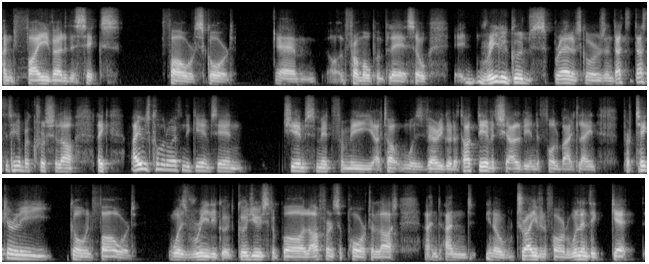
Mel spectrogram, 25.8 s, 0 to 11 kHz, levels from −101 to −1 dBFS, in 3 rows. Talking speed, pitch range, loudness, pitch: 180 wpm, 115-155 Hz, -23 LUFS, 125 Hz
